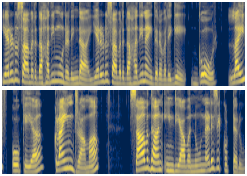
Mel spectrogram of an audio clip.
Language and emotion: Kannada, neutral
